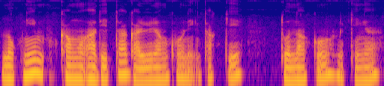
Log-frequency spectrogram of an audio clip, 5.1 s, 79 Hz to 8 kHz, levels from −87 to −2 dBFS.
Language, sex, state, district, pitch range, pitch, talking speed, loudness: Garo, male, Meghalaya, West Garo Hills, 110-140 Hz, 120 Hz, 80 wpm, -21 LUFS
